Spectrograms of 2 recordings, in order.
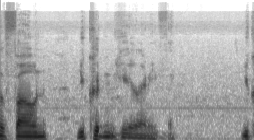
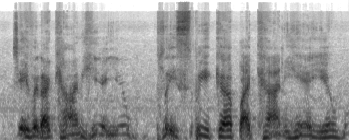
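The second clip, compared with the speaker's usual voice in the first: put-on very high-pitched grandmother voice; 10 semitones higher than usual. Doing your own grandmother speaking to David, in a Grandma Charlotte voice. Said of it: "that is my grandmother's voice I just did".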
